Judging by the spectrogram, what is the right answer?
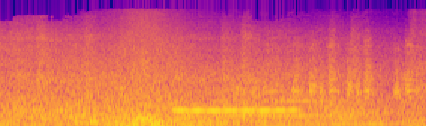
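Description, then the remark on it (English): A steady, loud rumble of a train with a car dedicated to livestock rolling along the rails, with a brief high metallic squeal of wheels partway through and a constant clattering wash of noise. No one speaks. “There is a train car dedicated especially to livestock.”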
